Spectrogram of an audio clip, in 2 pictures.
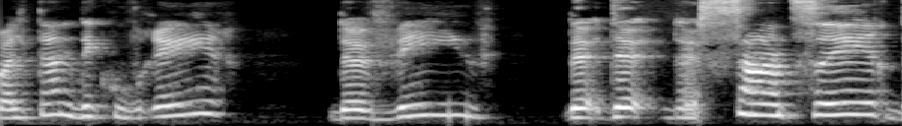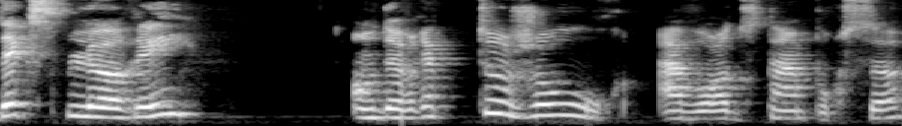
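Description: At a very slow pace, a woman speaks in a bright, sharp, fairly high voice with ordinary pitch variation. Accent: Quebec. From Quebec. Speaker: podcast host and painter. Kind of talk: personal storytelling monologue. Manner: casual, many hesitations.

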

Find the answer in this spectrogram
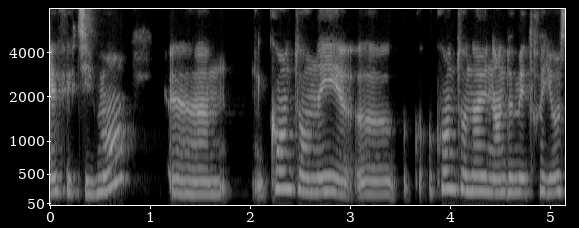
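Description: A woman with a non-native accent and ordinary pitch variation, against a quiet background. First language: not French (speaking French). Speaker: general practitioner and hypnotherapist. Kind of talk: interview.

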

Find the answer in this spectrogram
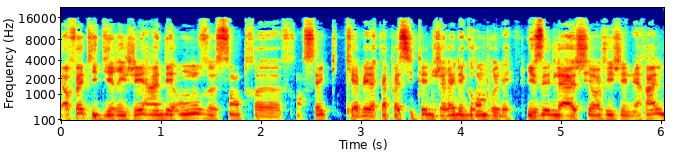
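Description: Fairly low in pitch, a man's voice comes through. He speaks at a fairly quick pace. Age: 50s. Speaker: podcast guest, digital advertising professional. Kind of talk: interview testimony. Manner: hesitant, many fillers.

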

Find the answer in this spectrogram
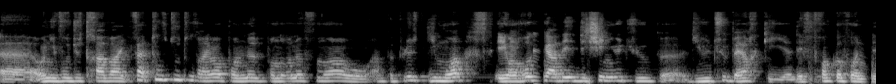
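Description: Moderate pace and ordinary pitch variation from a man with a fairly high voice. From Egypt. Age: 30s. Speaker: translator-interpreter. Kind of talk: interview testimony. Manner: halting.

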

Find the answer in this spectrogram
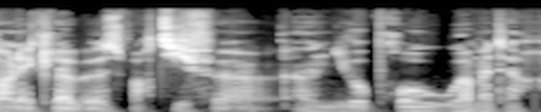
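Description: A man's medium-pitched voice at a fairly slow pace. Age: 30s. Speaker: sports psychologist and mental coach. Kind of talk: interview.

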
